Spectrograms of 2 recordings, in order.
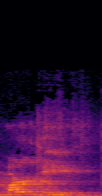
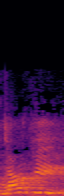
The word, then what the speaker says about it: Margie: However, my brother's soon-to-be wife, Margie, which, does anybody know anybody named Margie that pronounces the hard G like that?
